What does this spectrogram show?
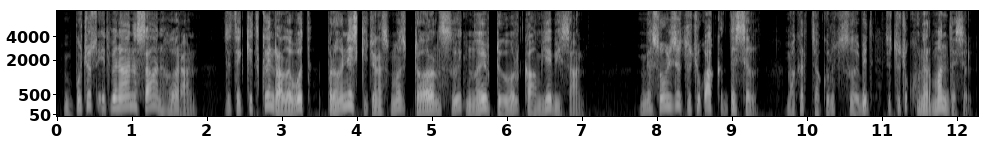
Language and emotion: Kashmiri, surprised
